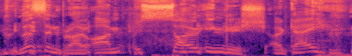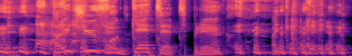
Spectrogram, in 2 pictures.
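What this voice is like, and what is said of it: Put-on English accent. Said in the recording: “we can tell by your convincing accent”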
